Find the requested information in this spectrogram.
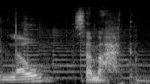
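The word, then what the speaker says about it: لو سمحت: And please we say law samaht. Lo samat. Law samaht.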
